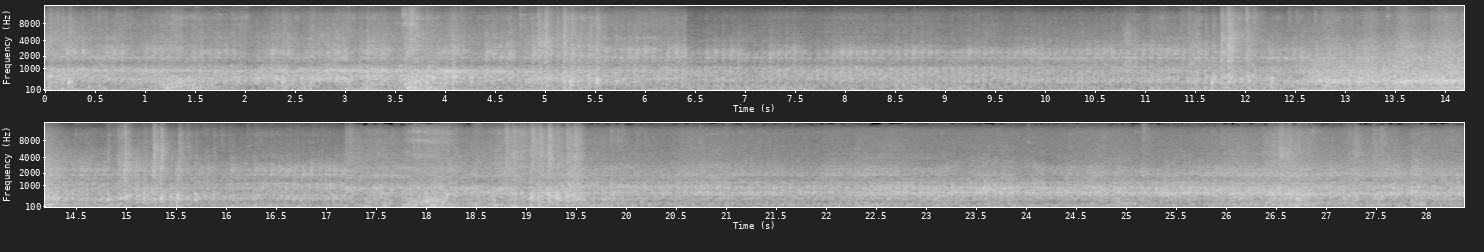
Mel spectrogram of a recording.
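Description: Sealdah Rajdhani Express coach running at speed, heard from alongside the carriage: a steady rush of air and rolling wheels with an irregular clickety-clack of wheels over rail joints and points. The sound swells for about two seconds midway as the train crosses a bridge.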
